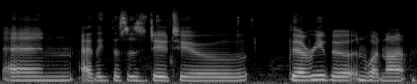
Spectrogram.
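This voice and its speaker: A woman's voice: lowish voice, little pitch movement, slow pace, clear, resonant tone, faint music behind. A woman in her twenties chatting casually with her stream viewers, rambling and giggly with lots of fillers. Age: 20s. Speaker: VTuber streamer.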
